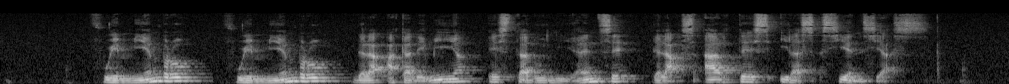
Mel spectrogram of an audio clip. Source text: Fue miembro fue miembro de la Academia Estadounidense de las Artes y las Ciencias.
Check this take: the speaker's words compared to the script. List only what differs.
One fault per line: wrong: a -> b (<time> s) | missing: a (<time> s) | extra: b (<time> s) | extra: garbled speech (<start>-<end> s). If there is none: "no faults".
no faults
